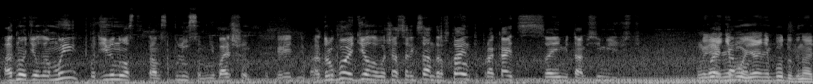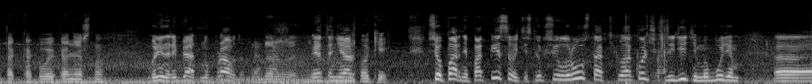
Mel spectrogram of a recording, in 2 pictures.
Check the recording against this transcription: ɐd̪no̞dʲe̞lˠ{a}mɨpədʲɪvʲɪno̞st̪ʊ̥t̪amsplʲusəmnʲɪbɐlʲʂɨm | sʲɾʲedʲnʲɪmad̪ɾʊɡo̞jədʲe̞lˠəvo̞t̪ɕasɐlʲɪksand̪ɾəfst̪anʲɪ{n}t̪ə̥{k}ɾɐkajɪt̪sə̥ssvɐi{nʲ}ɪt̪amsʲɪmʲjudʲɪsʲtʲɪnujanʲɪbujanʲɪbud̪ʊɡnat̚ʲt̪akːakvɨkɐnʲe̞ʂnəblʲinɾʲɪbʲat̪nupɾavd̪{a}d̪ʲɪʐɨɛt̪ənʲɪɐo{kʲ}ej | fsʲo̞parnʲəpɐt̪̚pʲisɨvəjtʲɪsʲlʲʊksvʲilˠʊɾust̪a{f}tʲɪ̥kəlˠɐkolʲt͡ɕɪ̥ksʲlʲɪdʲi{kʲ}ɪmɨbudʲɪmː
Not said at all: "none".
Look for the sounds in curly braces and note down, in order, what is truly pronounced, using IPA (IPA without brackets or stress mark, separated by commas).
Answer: ə, n, p, mʲ, ə, kʲ, f, tʲ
